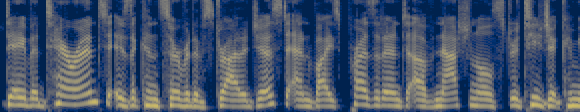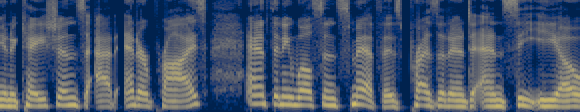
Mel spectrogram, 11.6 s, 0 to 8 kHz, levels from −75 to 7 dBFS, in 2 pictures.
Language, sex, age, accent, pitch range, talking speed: English, female, 50-69, American, 165-200 Hz, 110 wpm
